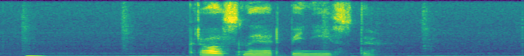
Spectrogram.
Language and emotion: Russian, sad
